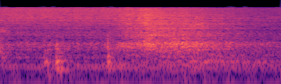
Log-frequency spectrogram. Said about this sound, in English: add in about half a pint of whole milk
